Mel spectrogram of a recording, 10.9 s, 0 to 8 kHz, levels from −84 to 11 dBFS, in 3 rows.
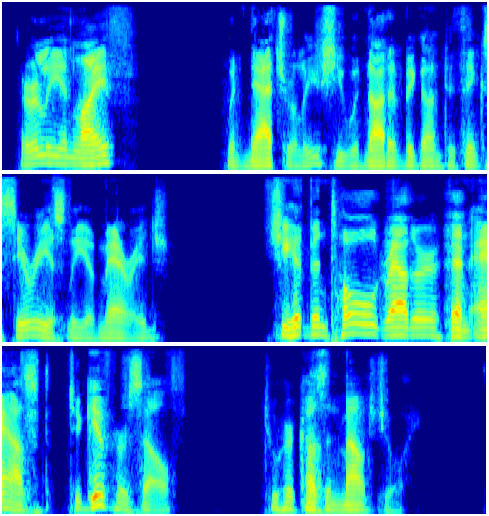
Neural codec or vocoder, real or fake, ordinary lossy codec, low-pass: none; real; AAC, 32 kbps; 7.2 kHz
